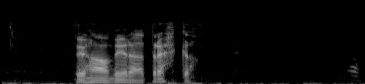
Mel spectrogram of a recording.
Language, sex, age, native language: Icelandic, male, 30-39, Icelandic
